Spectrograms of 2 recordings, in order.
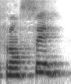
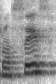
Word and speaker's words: français: Like it's français. It's not française. Française is only when we add another E.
